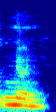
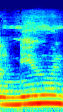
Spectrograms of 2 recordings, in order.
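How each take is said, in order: First: The vowel is a short uh. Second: The vowel is a long oo. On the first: The speaker calls it wrong. "shortened to uh" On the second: The speaker calls it right. "the long oo"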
